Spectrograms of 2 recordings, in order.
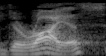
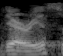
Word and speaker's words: Darius: The proper pronunciation may be Darius. This happened to be my father's name, Darius. That's the way he pronounced it, Darius, so I'm stuck with that. That's the way I'm going to pronounce it.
